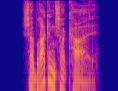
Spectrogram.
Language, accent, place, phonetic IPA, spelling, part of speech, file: German, Germany, Berlin, [ʃaˈbʁakn̩ʃaˌkaːl], Schabrackenschakal, noun, De-Schabrackenschakal.ogg
- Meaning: black-backed jackal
